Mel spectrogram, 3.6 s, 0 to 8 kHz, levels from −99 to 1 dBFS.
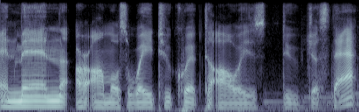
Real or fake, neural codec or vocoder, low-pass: real; none; 7.2 kHz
